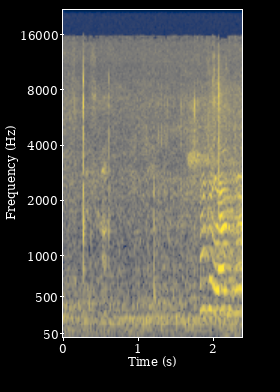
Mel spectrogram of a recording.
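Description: Low outdoor rumble with a few faint clicks, then a long, drawn-out shout from a spectator begins near the end.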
